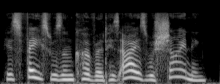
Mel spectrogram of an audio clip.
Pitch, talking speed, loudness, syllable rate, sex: 245 Hz, 220 wpm, -17 LUFS, 6.4 syllables/s, female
